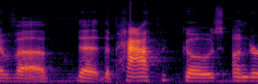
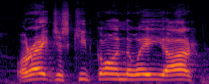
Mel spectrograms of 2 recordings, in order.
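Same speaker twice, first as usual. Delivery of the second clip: put-on Scottish dwarf voice, loud and raised; 5 semitones higher, 5 dB louder than usual. A game master voices a dwarf speaking through a murder hole, in a Scottish accent. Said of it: "I don't know why I suddenly changed accents".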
